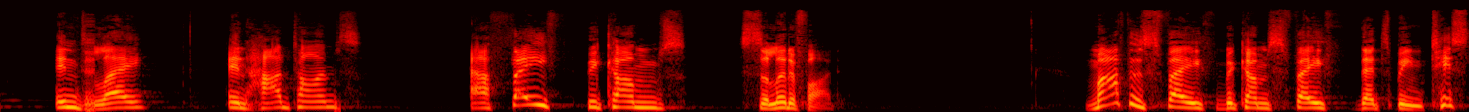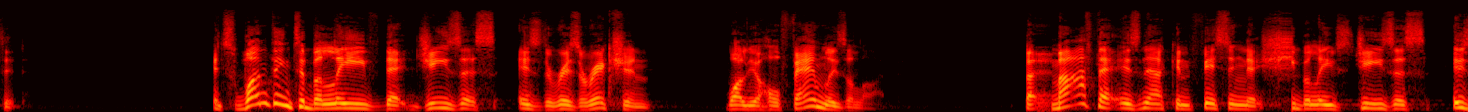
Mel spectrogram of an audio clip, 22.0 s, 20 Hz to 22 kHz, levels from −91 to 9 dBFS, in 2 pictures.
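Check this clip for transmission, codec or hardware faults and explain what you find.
The speech has five short dropouts from lost LE Audio frames. They fall at 0.65 to 0.71 s (60 ms), 11.77 to 11.88 s (110 ms), 18.80 to 18.91 s (110 ms) and 20.64 to 20.72 s (70 ms). At 2.51 to 2.59 s, 40 ms goes missing in short bursts. When frames vanish, the decoder repeats the last spectrum with scrambled phase and lets it fade. Each gap becomes a brief noisy smear. The 110 ms gaps sink toward silence. The concealment style points to 10 ms LC3 frames, likely from a Bluetooth link.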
